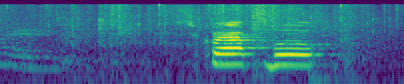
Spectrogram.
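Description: A plastic wrapper crinkles in a boy's hands.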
